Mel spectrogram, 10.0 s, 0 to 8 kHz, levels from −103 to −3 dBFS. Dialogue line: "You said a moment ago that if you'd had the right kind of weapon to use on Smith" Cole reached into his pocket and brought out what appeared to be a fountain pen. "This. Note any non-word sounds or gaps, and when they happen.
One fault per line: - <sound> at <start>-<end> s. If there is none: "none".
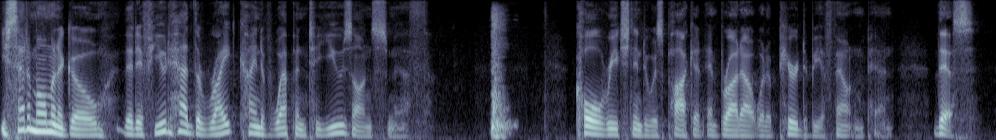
- tap at 4.9-5.2 s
